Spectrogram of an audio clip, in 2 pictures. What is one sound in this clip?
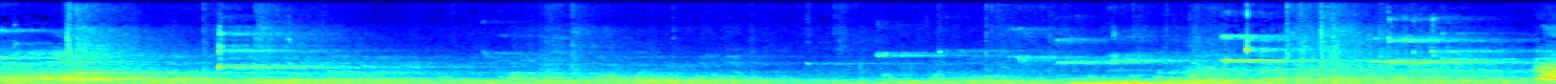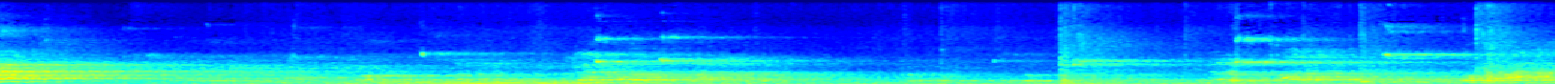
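Shuttlecocks are struck with rackets, with sharp pops in a large echoing hall.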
